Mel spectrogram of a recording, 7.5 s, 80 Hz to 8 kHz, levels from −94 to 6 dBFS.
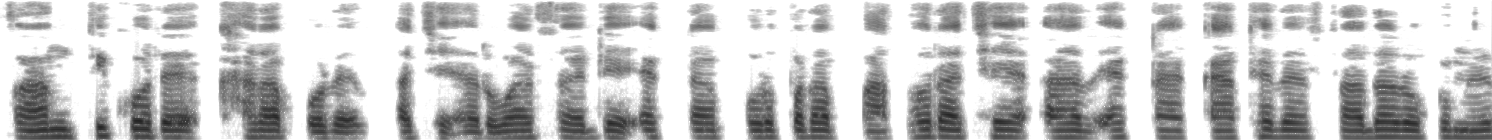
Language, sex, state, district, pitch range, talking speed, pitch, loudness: Bengali, male, West Bengal, Jhargram, 140-150 Hz, 155 wpm, 145 Hz, -18 LUFS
